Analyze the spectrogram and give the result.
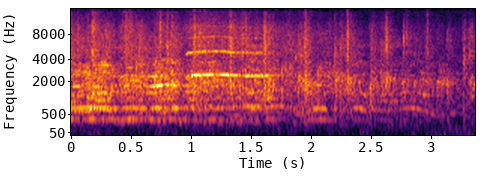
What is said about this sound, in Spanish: ¡Un aplauso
